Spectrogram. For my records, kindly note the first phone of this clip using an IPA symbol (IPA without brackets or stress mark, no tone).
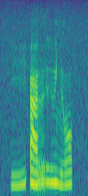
iː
